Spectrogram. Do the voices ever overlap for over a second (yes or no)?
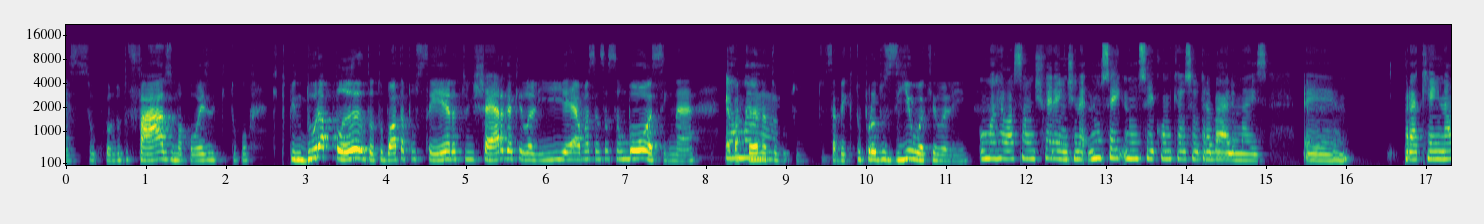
no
